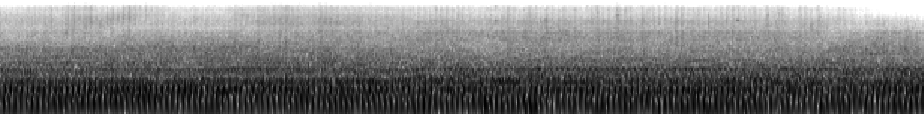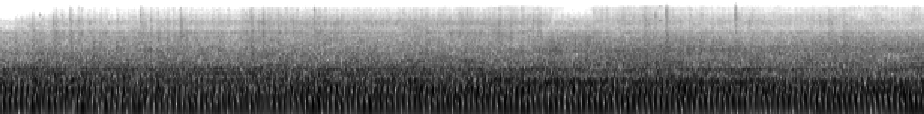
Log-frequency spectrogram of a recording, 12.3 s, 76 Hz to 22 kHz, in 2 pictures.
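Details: Bolens M762F lawn tractor, 10 hp single-cylinder, revived after a no-compression teardown, on a test drive burning off spilled oil: steady even drone under load, no knocks or surging; runs healthy.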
